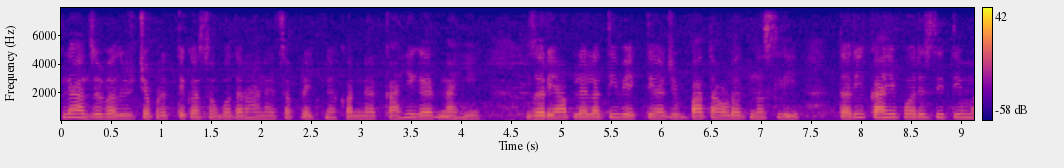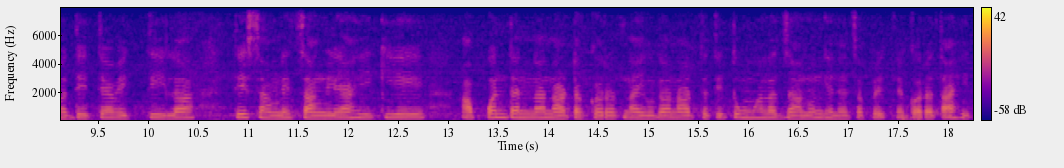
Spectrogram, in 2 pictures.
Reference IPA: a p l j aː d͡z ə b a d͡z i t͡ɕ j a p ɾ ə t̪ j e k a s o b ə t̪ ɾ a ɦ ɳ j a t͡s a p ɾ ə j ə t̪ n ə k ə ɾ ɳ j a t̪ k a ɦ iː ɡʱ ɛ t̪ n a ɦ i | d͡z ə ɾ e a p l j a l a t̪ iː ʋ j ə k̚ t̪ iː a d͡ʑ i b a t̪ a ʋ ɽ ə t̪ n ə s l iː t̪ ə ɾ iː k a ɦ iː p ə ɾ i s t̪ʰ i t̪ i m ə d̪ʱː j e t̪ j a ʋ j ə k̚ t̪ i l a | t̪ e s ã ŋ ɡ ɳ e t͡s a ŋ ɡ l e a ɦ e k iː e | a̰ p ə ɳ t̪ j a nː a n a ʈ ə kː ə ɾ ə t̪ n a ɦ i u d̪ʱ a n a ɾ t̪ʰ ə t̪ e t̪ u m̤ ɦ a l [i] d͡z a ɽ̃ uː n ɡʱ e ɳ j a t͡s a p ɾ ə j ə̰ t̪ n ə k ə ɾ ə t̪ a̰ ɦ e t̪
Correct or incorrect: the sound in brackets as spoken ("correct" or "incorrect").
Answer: incorrect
